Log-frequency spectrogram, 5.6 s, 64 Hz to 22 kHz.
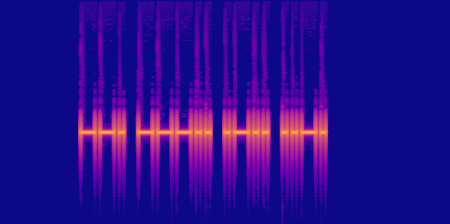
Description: Morse code, heard as a keyed tone, about 20 wpm, 700 Hz. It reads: G8LF
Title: DXCC-100 Call Signs - 4 Characters - Repeated 3x - 20wpm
